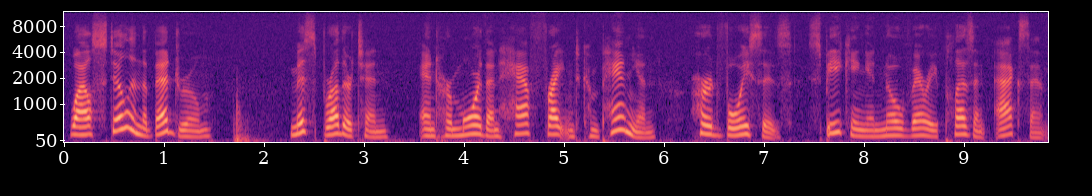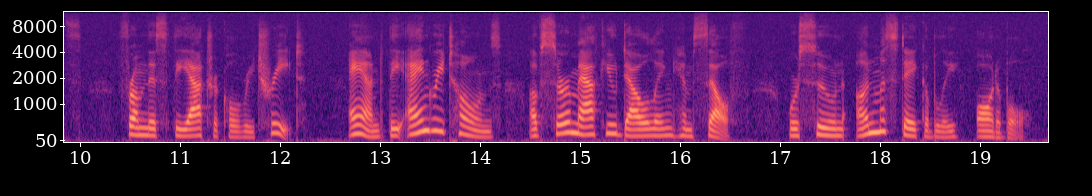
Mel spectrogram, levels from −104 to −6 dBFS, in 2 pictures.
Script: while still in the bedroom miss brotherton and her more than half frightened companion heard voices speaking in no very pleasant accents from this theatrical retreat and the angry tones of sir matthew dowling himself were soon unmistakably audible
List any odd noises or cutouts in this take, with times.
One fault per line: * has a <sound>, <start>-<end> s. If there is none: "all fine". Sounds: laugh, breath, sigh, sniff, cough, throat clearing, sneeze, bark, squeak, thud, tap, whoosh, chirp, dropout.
* has a thud, 1.7-2.1 s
